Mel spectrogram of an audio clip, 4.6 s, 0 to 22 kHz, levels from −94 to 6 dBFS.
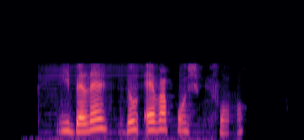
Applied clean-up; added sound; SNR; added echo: neural separator model SepFormer WHAM!.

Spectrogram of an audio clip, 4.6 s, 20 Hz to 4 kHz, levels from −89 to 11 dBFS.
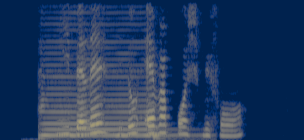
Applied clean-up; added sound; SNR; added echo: none; Bowed string instrument; 5 dB; none.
